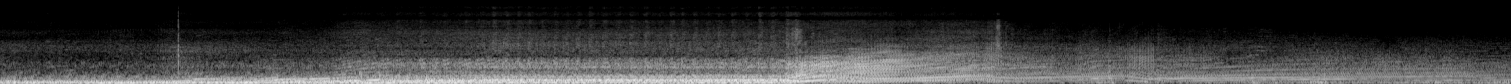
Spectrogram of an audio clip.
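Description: Dodge Challenger's engine on a drag strip launch: revs climb and are held high on the line for a few seconds. About eight seconds in the car launches, the engine note rising through several upshifts, then fading as the car runs away down the strip.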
